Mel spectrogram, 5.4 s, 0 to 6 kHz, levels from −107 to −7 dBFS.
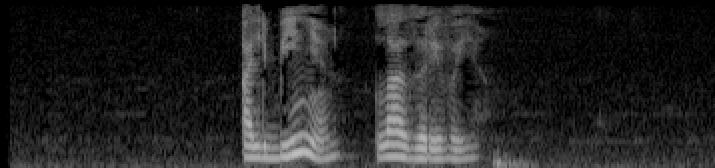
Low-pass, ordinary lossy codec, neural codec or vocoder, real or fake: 5.4 kHz; MP3, 24 kbps; none; real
